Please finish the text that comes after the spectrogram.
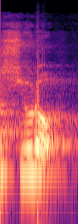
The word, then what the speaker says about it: pseudo: अंग्रेजी में दो वर्ड है, साइकोलॉजी और स्यूडो, PSYCHOLOGY और PSEUDO। ऐसे शब्दों में प खामोश है।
